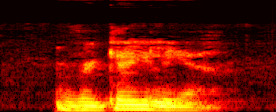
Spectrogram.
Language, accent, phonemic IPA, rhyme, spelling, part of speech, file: English, Southern England, /ɹɪˈɡeɪ.li.ə/, -eɪliə, regalia, noun, LL-Q1860 (eng)-regalia.wav
- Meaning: Royal rights, prerogatives and privileges actually enjoyed by any sovereign, regardless of his title (emperor, grand duke etc.)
